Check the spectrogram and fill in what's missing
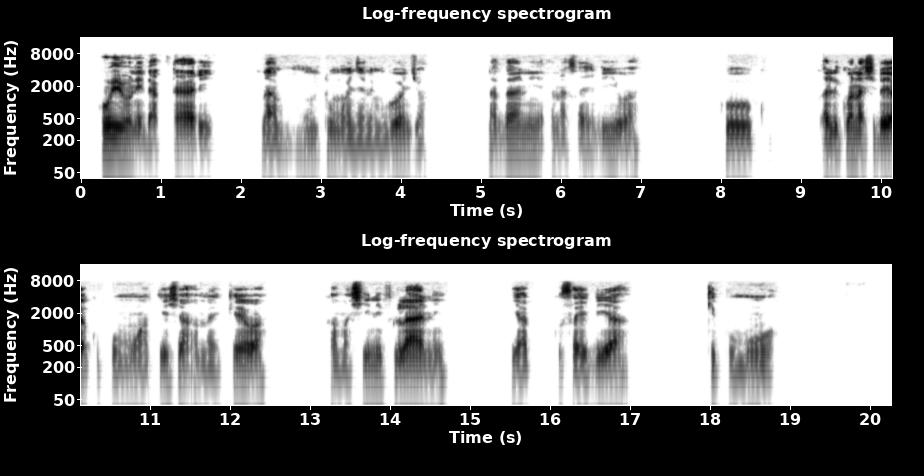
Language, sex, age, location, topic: Swahili, male, 18-24, Kisumu, health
